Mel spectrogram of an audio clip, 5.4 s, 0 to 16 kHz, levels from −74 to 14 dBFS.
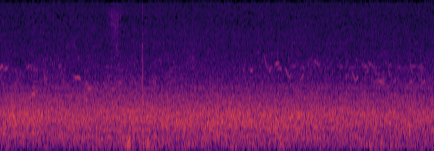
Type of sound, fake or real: real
